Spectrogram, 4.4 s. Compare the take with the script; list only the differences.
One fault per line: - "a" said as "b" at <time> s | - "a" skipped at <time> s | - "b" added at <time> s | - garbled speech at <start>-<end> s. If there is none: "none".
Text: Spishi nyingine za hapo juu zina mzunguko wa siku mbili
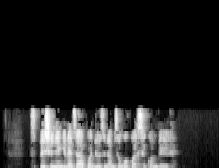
none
